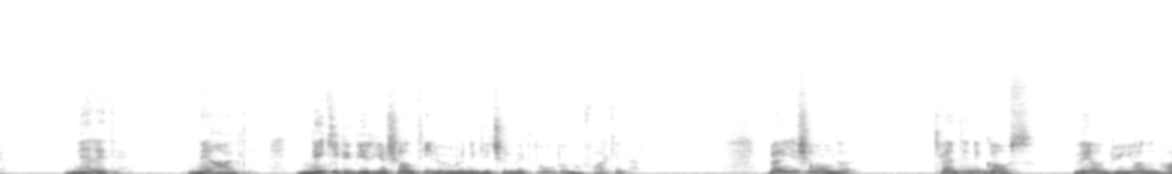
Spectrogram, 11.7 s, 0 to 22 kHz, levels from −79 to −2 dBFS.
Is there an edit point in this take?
no; 0 cuts

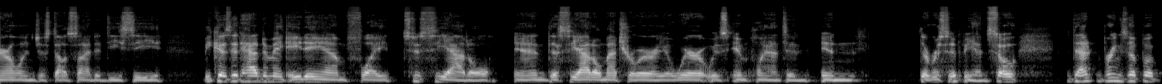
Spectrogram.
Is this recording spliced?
yes; 3 cuts; at 2.8 s, 3.9 s, 5.0 s

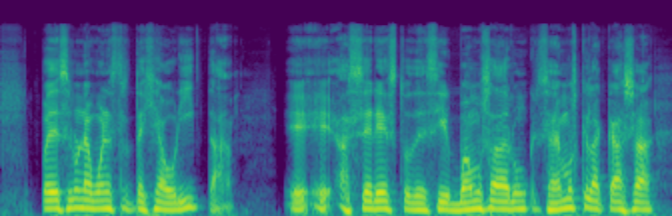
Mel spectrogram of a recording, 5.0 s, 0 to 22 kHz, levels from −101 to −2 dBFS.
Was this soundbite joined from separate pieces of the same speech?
no; 0 cuts

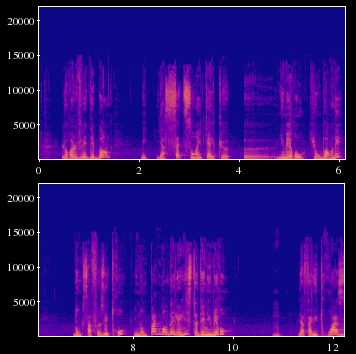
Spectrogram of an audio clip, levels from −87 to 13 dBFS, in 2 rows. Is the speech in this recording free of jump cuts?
yes; 0 cuts

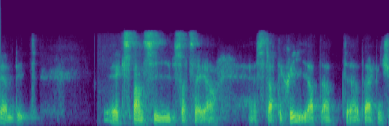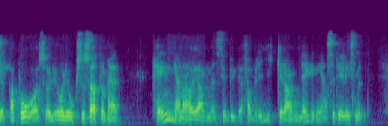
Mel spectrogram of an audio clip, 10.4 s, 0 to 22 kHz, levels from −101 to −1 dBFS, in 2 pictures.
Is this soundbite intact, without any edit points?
yes; 0 cuts

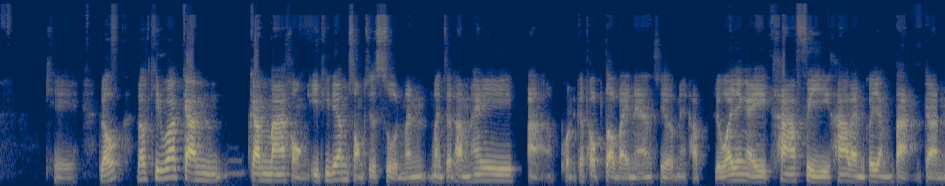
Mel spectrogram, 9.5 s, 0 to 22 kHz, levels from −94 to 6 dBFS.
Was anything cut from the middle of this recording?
yes; 2 cuts; at 5.2 s, 7.1 s

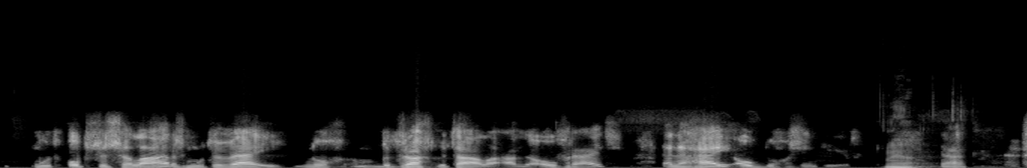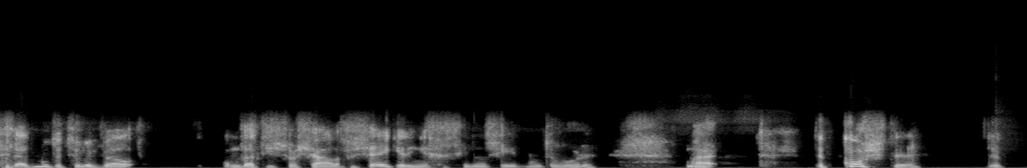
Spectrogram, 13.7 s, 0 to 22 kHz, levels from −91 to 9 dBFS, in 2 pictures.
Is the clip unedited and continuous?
yes; 0 cuts

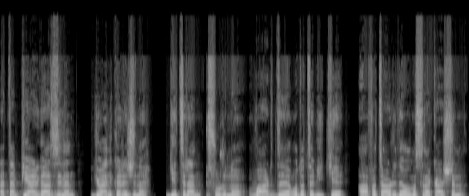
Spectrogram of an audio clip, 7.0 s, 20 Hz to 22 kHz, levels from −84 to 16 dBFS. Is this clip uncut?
yes; 0 cuts

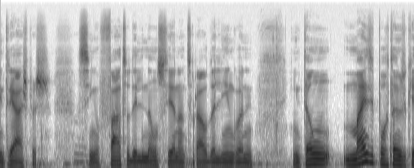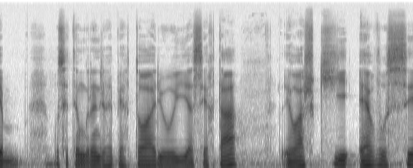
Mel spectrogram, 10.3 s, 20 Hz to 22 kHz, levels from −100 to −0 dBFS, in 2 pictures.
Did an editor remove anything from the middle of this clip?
no; 0 cuts

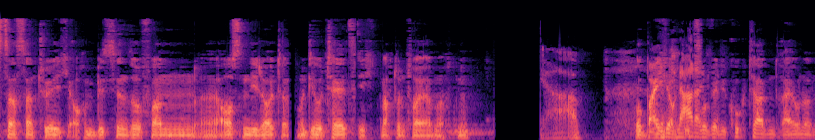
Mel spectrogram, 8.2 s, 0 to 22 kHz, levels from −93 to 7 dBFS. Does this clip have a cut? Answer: yes; 4 cuts; at 2.9 s, 3.5 s, 6.6 s, 7.0 s

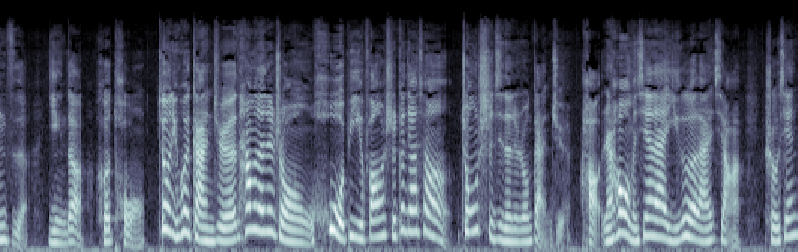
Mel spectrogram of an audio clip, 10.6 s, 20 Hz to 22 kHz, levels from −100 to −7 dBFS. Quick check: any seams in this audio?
yes; 2 cuts; at 2.0 s, 7.7 s

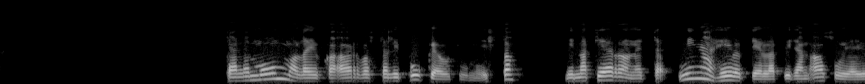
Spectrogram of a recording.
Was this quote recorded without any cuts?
yes; 0 cuts

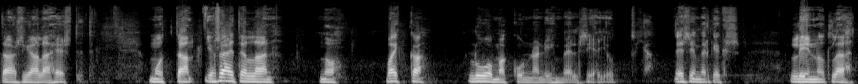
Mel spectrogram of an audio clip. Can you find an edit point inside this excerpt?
no; 0 cuts

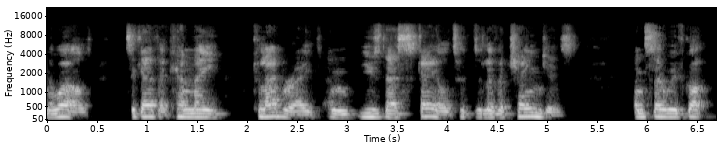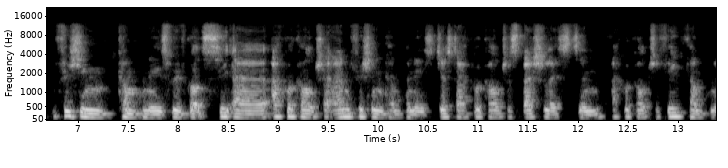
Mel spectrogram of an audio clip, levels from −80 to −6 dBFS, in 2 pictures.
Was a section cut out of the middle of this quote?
no; 0 cuts

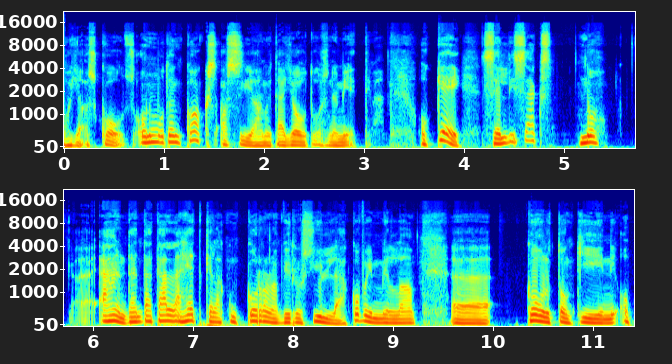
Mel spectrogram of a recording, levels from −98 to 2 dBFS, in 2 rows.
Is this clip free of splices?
yes; 0 cuts

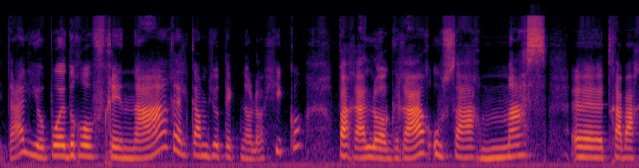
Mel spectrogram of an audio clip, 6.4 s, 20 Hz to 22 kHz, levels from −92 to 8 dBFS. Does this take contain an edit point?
no; 0 cuts

